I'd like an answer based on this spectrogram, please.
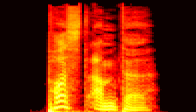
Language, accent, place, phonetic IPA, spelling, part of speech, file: German, Germany, Berlin, [ˈpɔstˌʔamtə], Postamte, noun, De-Postamte.ogg
- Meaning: dative of Postamt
